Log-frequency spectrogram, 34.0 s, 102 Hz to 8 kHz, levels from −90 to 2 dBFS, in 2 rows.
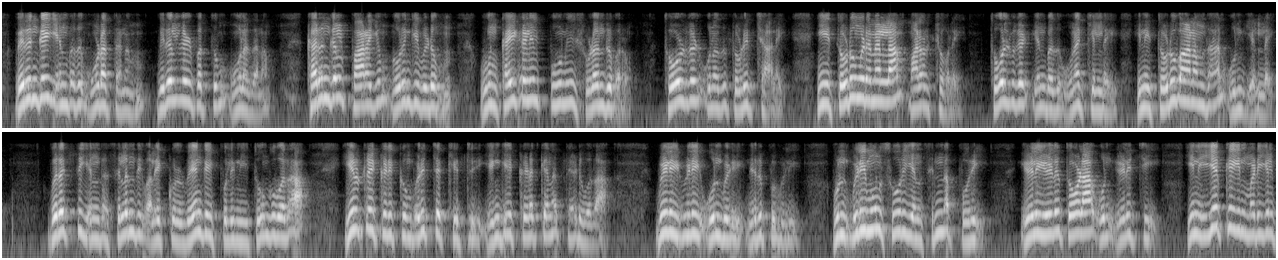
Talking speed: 105 wpm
